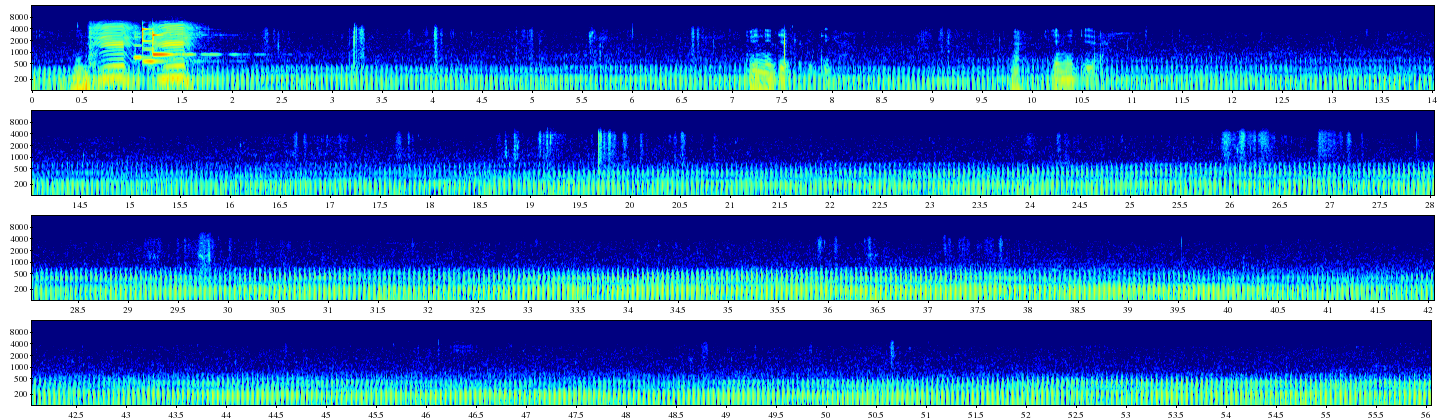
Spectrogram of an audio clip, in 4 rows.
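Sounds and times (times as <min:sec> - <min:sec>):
boat engine droning: 0:00.0 - 0:56.0.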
